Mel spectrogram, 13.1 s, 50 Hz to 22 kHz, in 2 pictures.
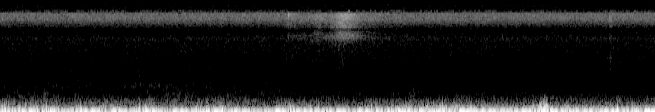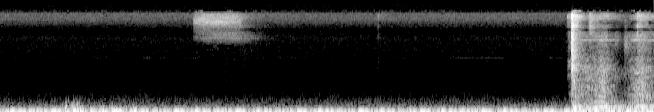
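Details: Caterpillar 3406B diesel, cold: slow steady starter cranking with low thumps about a hundred a minute and no catch; cranks but does not start.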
